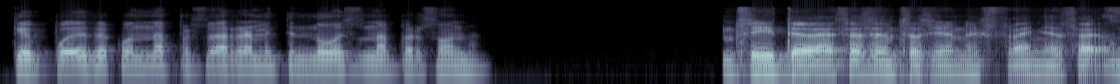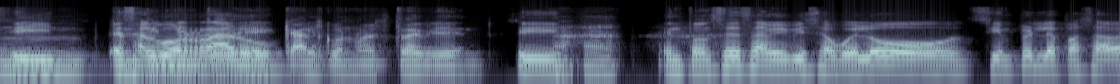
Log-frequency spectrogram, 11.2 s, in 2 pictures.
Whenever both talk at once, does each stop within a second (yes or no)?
no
